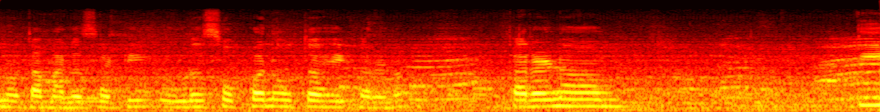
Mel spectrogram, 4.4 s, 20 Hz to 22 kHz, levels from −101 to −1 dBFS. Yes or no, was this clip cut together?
no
